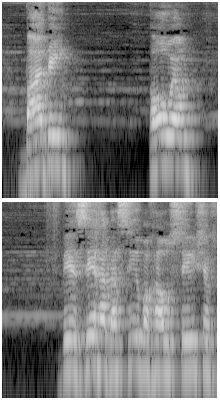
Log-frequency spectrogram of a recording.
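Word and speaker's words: Baden Powell: bairro Power no centro pronúncia correta do nome dele Baden pawell Bezerra da Silva Raul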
